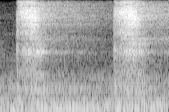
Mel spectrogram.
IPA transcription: t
